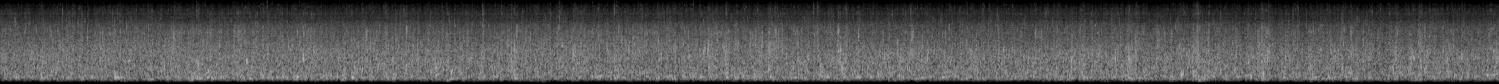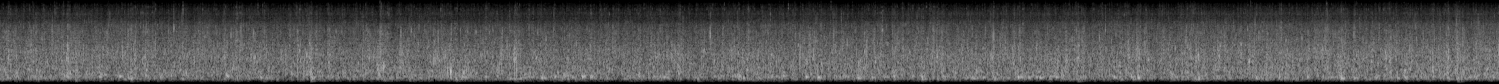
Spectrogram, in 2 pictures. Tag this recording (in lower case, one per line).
stream
water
